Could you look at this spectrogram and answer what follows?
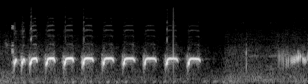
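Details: Natural local zebra dove, a recording meant for luring wild doves and tutoring: about eleven quick staccato coos in two seconds, the notes slightly rising then steady, followed by a softer warbling sound.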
